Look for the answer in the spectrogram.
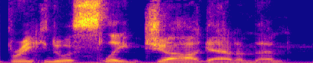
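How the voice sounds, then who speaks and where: A man's voice: fairly low pitch, fairly even intonation, moderate pace. A man playing a tabletop role-playing game, bantering casually with wry, dry jokes. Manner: wry, dryly joking. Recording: music underneath.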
